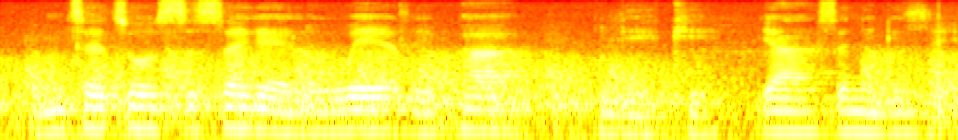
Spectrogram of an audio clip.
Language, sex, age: Zulu, male, 21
